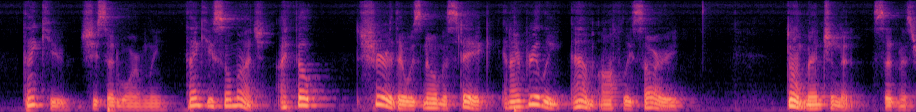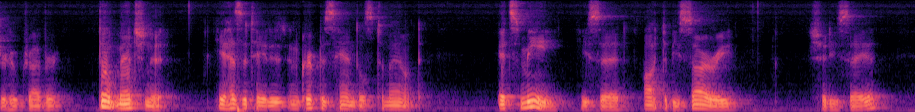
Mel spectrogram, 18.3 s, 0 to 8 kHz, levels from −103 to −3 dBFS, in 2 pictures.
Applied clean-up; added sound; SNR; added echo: neural separator model SepFormer DNS4.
